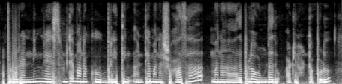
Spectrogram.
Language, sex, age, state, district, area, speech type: Telugu, female, 18-30, Telangana, Siddipet, rural, spontaneous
